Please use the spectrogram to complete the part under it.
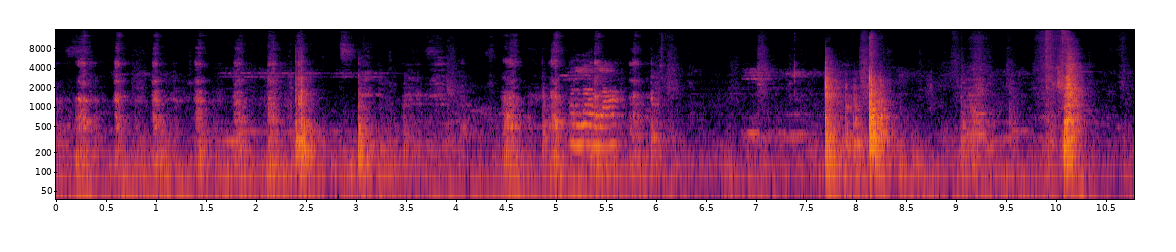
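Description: Scissors cut through chudithar sleeve fabric at a tailoring table in a series of close, dry rasping snips and rustles with no voices, with sharper, louder cuts toward the end.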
